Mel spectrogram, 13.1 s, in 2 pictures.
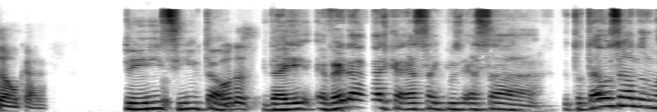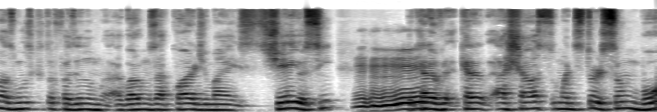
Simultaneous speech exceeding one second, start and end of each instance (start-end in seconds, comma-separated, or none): none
